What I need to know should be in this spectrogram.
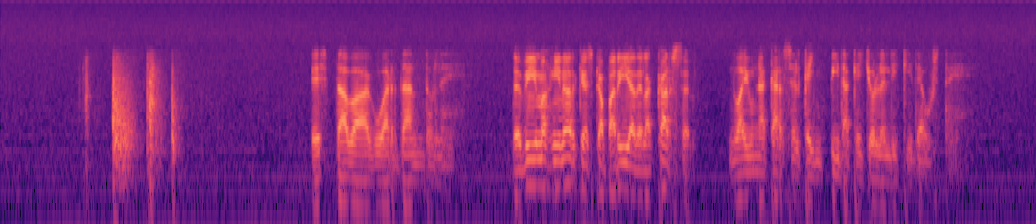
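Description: A man speaks tensely and firmly, close by.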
